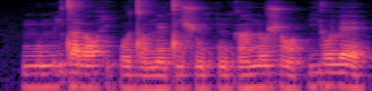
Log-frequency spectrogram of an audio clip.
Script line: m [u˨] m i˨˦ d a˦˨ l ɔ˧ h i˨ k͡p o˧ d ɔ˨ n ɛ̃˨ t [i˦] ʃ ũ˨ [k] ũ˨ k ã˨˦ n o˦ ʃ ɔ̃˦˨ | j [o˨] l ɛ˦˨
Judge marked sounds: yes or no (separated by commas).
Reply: yes, no, yes, no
